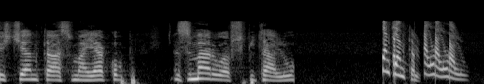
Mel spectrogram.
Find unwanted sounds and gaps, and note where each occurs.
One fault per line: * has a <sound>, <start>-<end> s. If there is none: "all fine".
* has a chirp, 3.8-4.7 s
